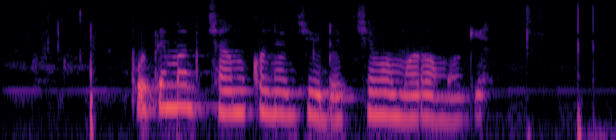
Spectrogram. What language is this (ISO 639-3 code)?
luo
